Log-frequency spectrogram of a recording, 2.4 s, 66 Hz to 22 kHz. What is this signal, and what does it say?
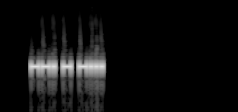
Morse code, heard as a keyed tone, about 46 wpm, 700 Hz. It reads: GTB
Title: USA Call Sign Postfixes - 3 Letters 45wpm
